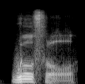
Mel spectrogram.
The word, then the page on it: willful: British English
